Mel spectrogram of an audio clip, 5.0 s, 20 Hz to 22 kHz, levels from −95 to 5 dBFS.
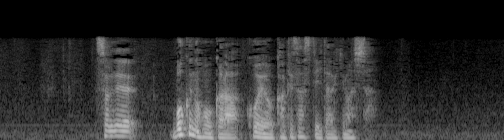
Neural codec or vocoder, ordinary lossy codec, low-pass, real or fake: none; none; 7.2 kHz; real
